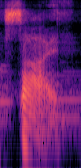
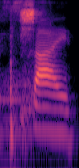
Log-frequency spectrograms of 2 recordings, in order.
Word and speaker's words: Scythe: now video game how do you say it scye scye so I was right I think you were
